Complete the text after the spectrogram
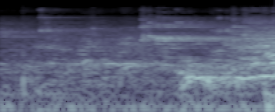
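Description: A basketball bounces on a hard floor.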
